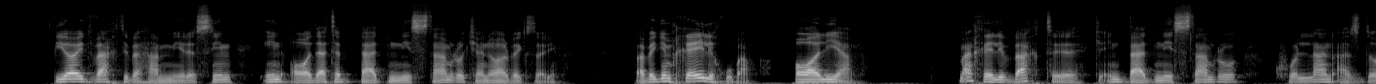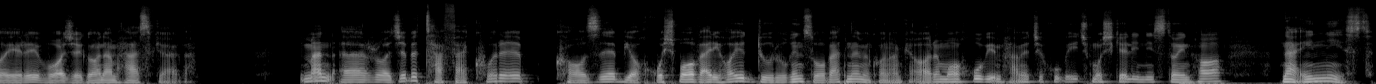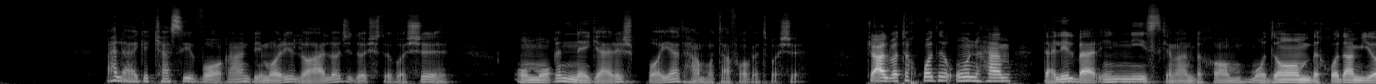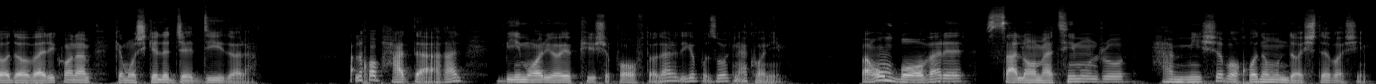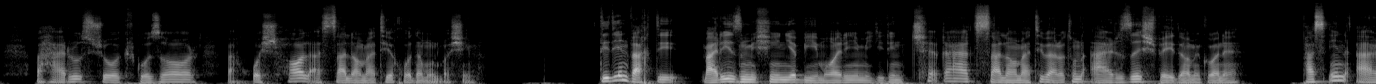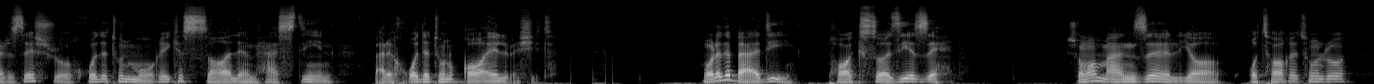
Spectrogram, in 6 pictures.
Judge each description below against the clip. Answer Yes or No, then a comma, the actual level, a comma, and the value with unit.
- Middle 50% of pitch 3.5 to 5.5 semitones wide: Yes, average, 4.6 semitones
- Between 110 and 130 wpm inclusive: Yes, average, 120 wpm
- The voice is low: Yes, low, 105 Hz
